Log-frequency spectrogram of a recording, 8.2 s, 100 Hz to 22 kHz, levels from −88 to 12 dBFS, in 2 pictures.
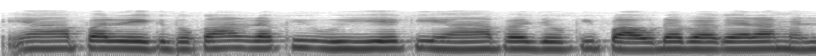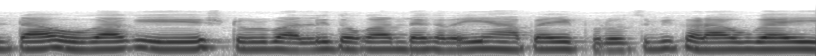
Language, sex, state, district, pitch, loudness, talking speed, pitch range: Hindi, female, Chhattisgarh, Rajnandgaon, 200 Hz, -15 LUFS, 245 wpm, 195-210 Hz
